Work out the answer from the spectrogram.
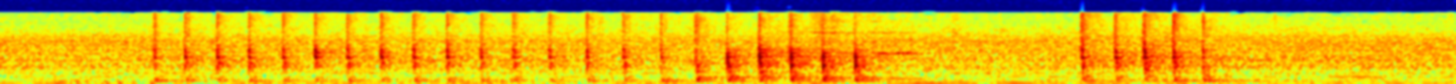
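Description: Fingers tapping rapidly on a glass tabletop: two runs of light, sharp knocks about five a second, the first lasting a few seconds and getting louder near its end, the second short, about a second after it.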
